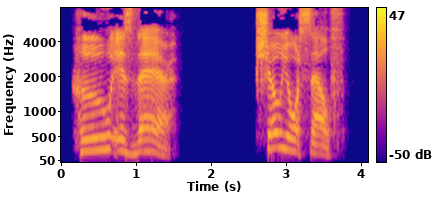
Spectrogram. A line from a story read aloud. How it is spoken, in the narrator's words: he called again, his voice raising harshly with the command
